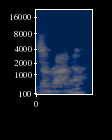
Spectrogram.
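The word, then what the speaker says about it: धारणा: The single point of awareness is dharana. Dharana. Say dharana. I'm not going to let you alone until you get the pronunciation.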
